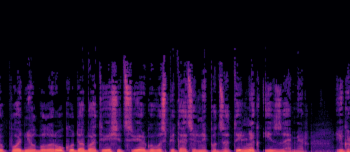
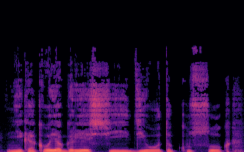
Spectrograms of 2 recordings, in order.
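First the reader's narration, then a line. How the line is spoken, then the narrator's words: Soft smiling hiss. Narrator (Russian): с мягкой улыбкой прошипел я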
